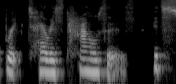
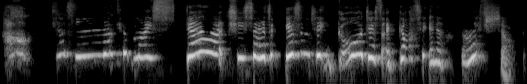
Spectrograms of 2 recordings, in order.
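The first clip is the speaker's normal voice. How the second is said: high, loud, gushing aunt voice; auntie gushing; 4 dB louder than usual. Retold or imitated. Eccentric auntie showing her niece a thrift-shop skirt, high and gushing. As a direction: squeal with delight over the skirt.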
